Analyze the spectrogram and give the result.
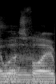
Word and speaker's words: Westfalia: Yeah, Westfalia.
